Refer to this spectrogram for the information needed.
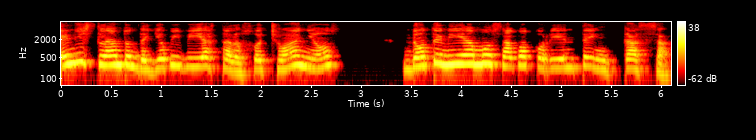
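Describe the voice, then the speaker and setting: Very slowly, a woman speaks in a high pitch with a dark, mellow tone. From Mexico, Nayarit. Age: 60s. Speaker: theologian. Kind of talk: testimony.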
